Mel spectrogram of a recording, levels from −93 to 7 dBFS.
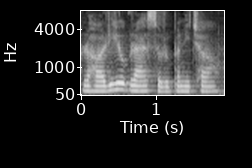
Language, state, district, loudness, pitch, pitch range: Nepali, West Bengal, Darjeeling, -13 LUFS, 170 Hz, 165-175 Hz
